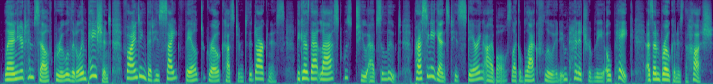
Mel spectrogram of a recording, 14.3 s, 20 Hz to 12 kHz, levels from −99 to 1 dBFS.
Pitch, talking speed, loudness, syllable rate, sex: 205 Hz, 165 wpm, -20 LUFS, 5.2 syllables/s, female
